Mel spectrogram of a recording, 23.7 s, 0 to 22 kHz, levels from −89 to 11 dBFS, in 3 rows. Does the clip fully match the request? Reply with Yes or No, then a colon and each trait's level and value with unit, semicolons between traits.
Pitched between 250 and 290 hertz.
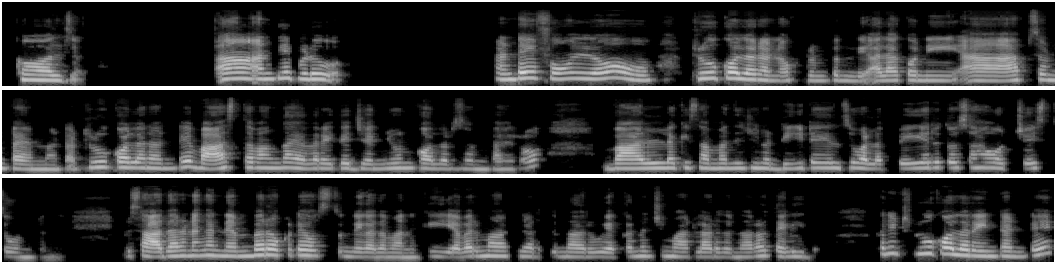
No: high, 205 Hz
